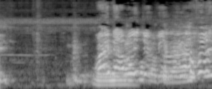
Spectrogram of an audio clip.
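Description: Faint crickets chirping in a brief lull, then people's voices start loudly about a second in.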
